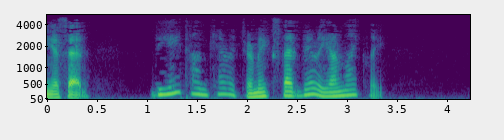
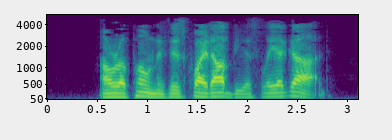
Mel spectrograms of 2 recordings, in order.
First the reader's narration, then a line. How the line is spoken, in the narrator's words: Zelasta said firmly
